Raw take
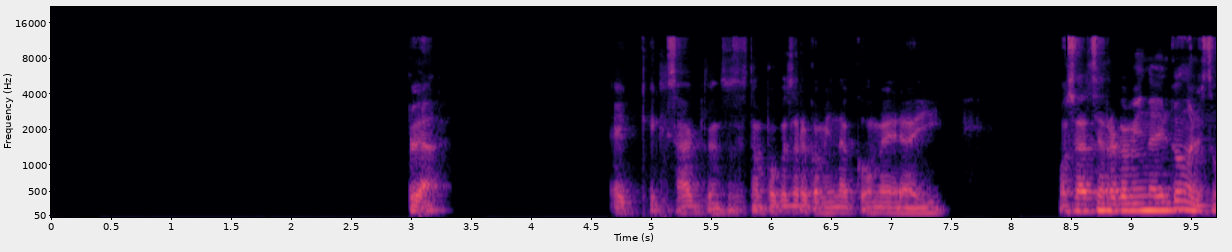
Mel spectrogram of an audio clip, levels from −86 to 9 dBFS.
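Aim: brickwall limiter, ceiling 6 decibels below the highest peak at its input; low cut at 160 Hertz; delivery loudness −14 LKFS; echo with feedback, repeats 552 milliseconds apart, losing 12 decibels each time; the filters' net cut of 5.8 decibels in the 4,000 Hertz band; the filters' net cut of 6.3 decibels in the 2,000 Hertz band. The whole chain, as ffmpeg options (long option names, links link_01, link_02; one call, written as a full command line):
ffmpeg -i in.wav -af "highpass=160,equalizer=frequency=2000:width_type=o:gain=-7.5,equalizer=frequency=4000:width_type=o:gain=-5.5,alimiter=limit=-22.5dB:level=0:latency=1,aecho=1:1:552|1104|1656:0.251|0.0628|0.0157,volume=20.5dB" out.wav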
